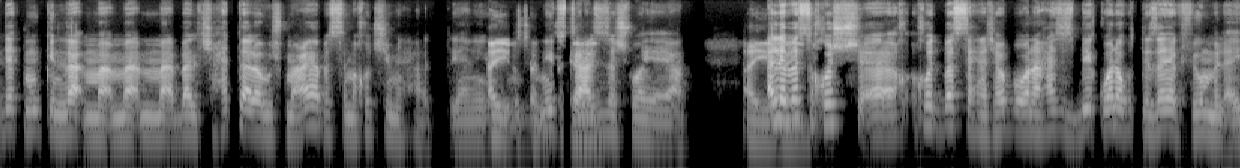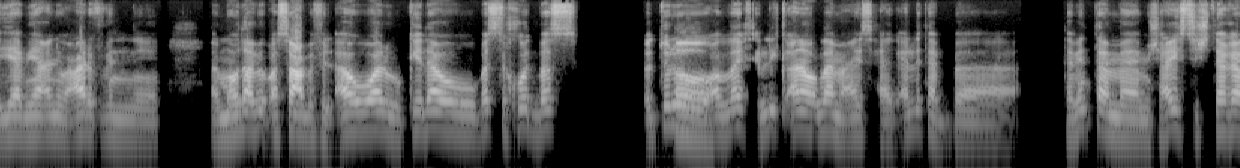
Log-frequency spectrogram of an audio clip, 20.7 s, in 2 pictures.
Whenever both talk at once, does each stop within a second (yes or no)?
yes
